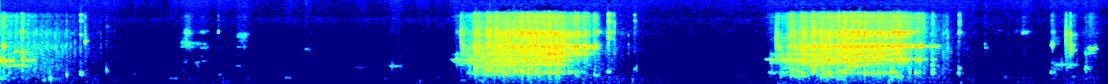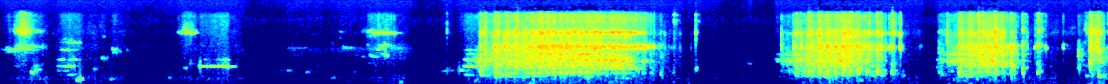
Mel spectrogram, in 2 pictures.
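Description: A sewing machine stitches around the neck of a dress, running in several separate bursts of a second or two each, close and clear, with quiet handling noises in the pauses.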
